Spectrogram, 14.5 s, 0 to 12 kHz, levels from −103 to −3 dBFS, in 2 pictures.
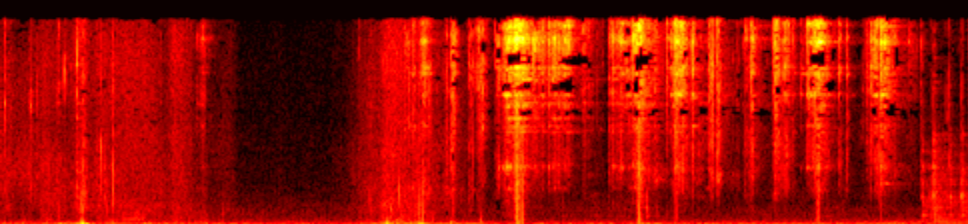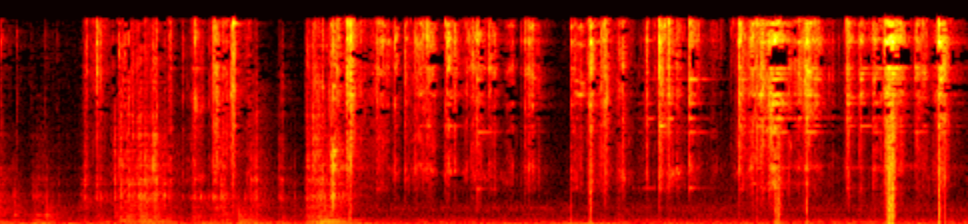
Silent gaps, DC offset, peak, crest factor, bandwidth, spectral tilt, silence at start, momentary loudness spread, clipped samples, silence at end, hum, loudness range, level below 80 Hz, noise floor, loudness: none; under 0.1%; -4 dBFS; 28 dB; 11.5 kHz; 0.5 dB/octave; 0.4 s; 21 LU; under 0.1%; 0.1 s; none; 11 LU; -54 dBFS; -61 dBFS; -27 LUFS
